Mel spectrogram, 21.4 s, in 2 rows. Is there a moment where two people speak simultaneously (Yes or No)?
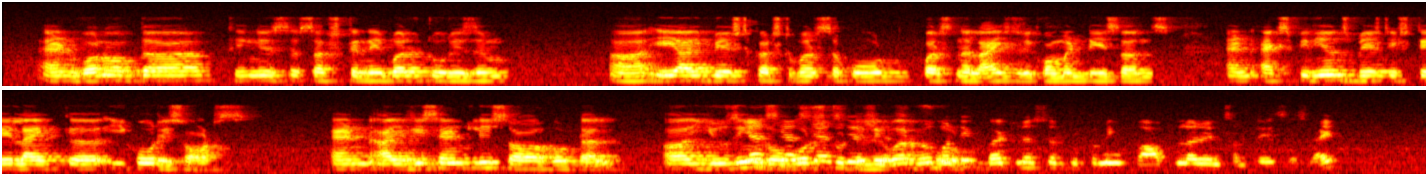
Yes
